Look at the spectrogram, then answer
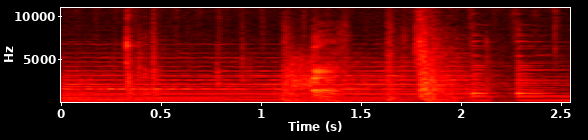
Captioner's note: tense music; groans; tense music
